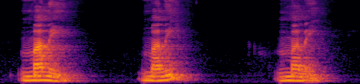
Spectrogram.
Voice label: "mani", Dhurga

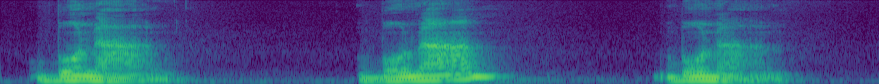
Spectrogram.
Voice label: "bunaan", Dhurga

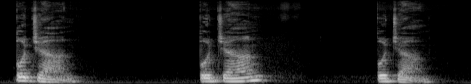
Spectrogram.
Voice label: "budjan", Dhurga

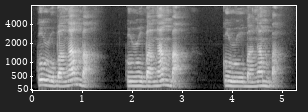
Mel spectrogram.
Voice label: "gurubangamba", Dhurga

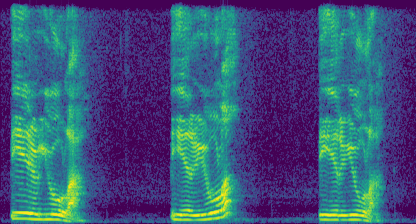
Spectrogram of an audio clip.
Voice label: "biryuula", Dhurga

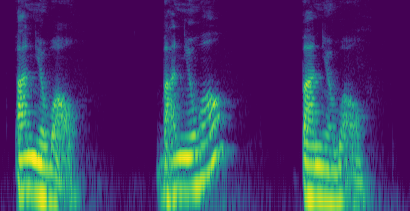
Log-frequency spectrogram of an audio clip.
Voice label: "banjawal", Dhurga

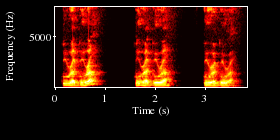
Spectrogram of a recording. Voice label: "guragura", Dhurga

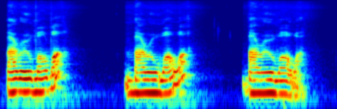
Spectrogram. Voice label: "baruwalwa", Dhurga

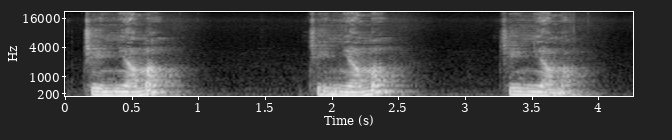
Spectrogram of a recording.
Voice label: "djinjama", Dhurga

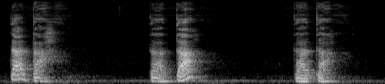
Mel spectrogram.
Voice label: "dadha", Dhurga

